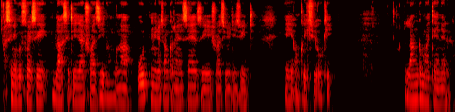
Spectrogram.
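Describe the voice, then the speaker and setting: A man's voice: mid-range voice, level tone, normal speed, gravelly, fairly bright tone, slight background noise. A young man from Cameroon, walking viewers step by step through an app tutorial, often hesitating and repeating himself. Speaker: tutorial host. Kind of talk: screen-recorded phone app tutorial.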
